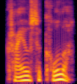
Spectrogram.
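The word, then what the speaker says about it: chrysocolla: The dial is made from a silicate mineral and is pronounced cryosocola.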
